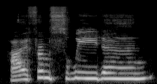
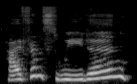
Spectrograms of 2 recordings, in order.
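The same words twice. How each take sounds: First: It is said in the speaker's normal accent. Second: It is said in an imitated Swedish accent.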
